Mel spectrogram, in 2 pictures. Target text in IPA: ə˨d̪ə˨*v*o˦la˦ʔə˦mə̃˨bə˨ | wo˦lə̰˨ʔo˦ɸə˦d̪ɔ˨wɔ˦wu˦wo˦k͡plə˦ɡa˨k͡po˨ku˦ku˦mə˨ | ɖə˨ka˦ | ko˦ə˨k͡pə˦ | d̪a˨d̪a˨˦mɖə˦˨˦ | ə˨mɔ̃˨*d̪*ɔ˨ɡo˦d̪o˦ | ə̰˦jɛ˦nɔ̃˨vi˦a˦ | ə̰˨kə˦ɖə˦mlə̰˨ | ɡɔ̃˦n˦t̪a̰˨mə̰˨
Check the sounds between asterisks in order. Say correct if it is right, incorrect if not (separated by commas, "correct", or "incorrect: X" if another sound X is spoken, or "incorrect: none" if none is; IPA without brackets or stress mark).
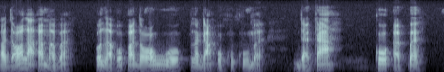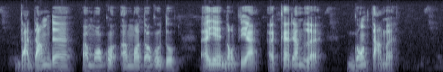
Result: incorrect: w, correct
